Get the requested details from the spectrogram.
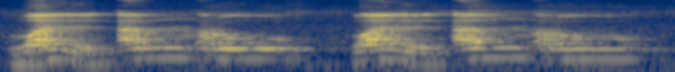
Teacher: रॉ पर पेश है तो रॉ को पूर करेंगे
